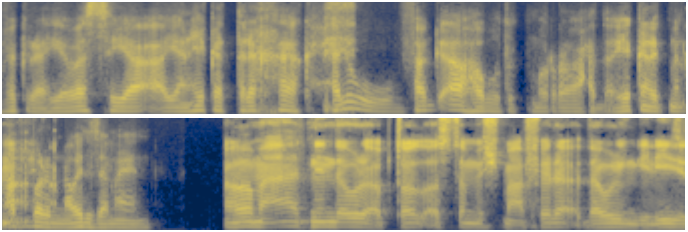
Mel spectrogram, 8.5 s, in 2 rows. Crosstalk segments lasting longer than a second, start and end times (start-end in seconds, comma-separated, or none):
none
